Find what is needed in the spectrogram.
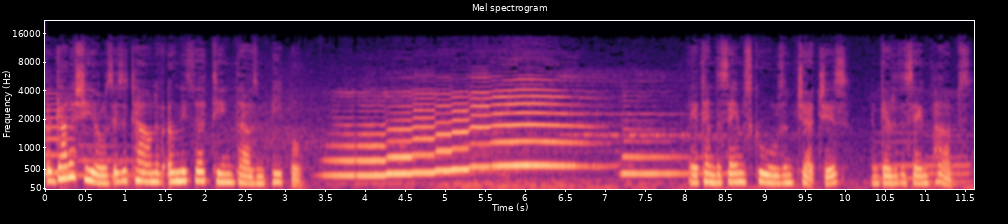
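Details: Adult narrator; Normal fluent speech.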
